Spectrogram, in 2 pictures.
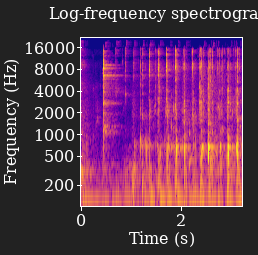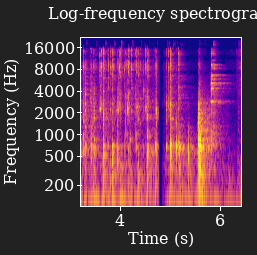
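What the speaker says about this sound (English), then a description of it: "we're gonna crack 6 eggs in here" Six eggs are cracked into a bowl while making old-fashioned Thanksgiving dressing: a quick run of light, close clicks and taps on the bowl rim, with a low hum beneath and a sharper knock near the end.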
